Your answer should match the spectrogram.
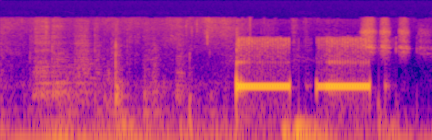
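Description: A telephone ringback tone on an outgoing prank call sounds twice in steady, even bursts with a short gap between, loud and clear after a stretch of faint background noise.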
